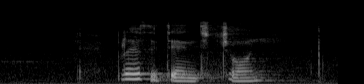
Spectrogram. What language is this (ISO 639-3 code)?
xho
